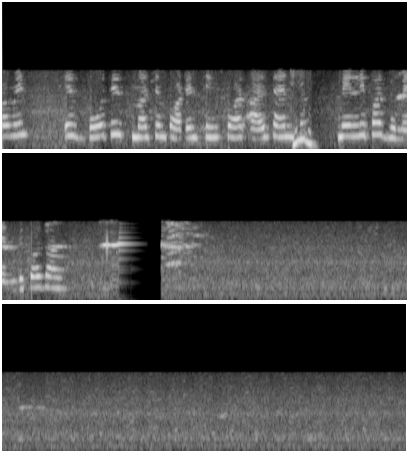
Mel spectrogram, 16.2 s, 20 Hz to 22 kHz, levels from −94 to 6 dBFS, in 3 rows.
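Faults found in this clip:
Gain pumping, throughout. Level swing around 15 dB. Dynamics squashed. Likely cause: input gain set far too high, with a fast limiter clamping down on each peak.

Short concealed packet loss, 6.78–6.84 s, just after "because uh", and again 6.88–6.94 s. Each is a brief smear or wobble. About 40 ms of audio is missing each time. The receiver extended the preceding sound to cover the gap, then crossfaded back into real audio.

Long network dropout, 6.96–7.54 s. The sound carries on as a fading buzz or hiss, then ends in roughly 0.2 s of silence before audio returns. About 0.56 s is lost outright. The likely cause is a network outage, with concealment running out of material. Throughout the clip, the narrowband sound of the call path is audible, with nothing above 4 kHz.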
